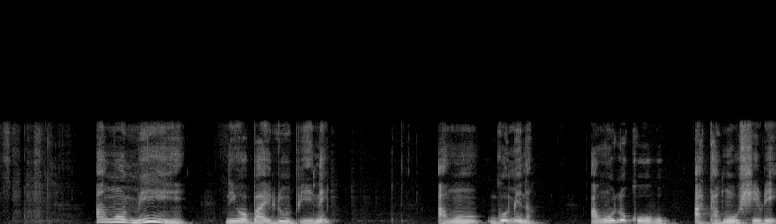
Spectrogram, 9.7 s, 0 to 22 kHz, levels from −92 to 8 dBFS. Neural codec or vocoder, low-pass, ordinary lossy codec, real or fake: none; 9.9 kHz; Opus, 64 kbps; real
